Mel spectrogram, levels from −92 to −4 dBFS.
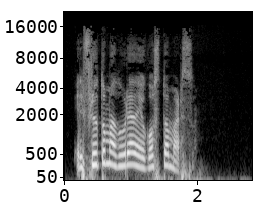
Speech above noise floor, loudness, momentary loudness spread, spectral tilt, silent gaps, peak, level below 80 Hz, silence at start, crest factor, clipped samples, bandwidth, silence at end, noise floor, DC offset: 41 dB; -17 LUFS; 10 LU; -5 dB/octave; none; -2 dBFS; -36 dBFS; 0.2 s; 16 dB; under 0.1%; 16 kHz; 0.9 s; -58 dBFS; under 0.1%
